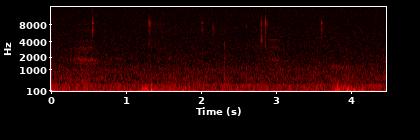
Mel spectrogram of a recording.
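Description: Faint computer mouse clicks, about half a dozen scattered over a few seconds, over quiet room tone.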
